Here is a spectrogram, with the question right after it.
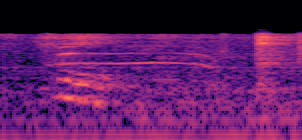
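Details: Domestic cat in a home setting, giving a drawn-out tonal meow that rises and then slowly falls over about a second, with a person's voice talking over it and a short burst of noise at the end.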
